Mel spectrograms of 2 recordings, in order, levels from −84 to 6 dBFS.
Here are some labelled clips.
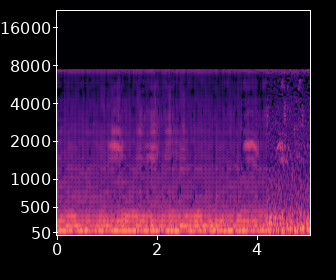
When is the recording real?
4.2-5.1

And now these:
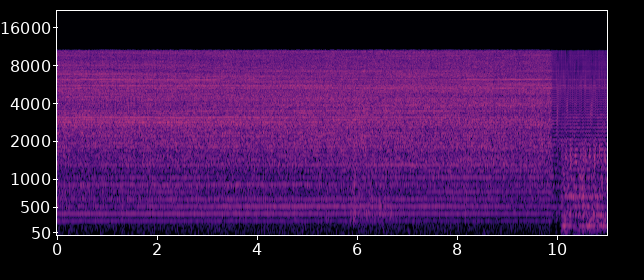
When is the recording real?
0.0-9.9

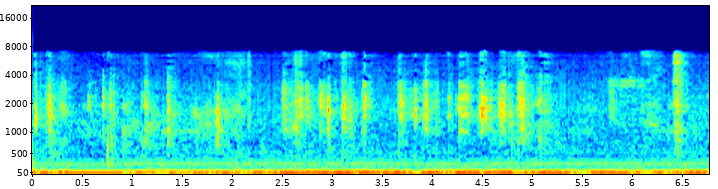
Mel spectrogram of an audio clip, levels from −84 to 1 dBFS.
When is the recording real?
0.4-0.9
